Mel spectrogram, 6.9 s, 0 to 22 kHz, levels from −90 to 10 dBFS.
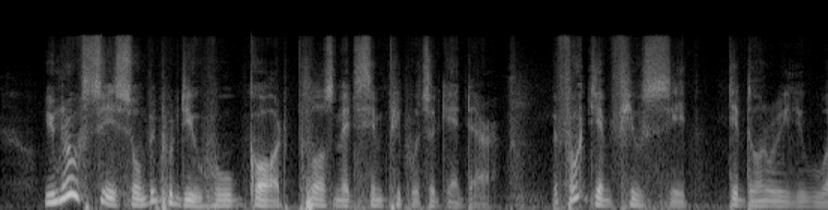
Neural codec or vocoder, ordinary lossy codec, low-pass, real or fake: codec, 16 kHz in and 24 kHz out, 0.6 kbps, FocalCodec, streaming, 2048 codes; AAC, 48 kbps; 10.8 kHz; fake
